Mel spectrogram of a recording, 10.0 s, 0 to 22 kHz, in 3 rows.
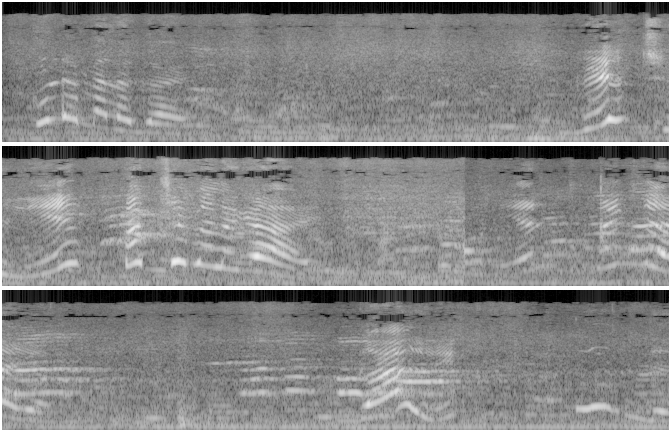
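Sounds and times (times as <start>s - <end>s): boy speaking: 0.2s - 1.0s, 2.9s - 4.9s.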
